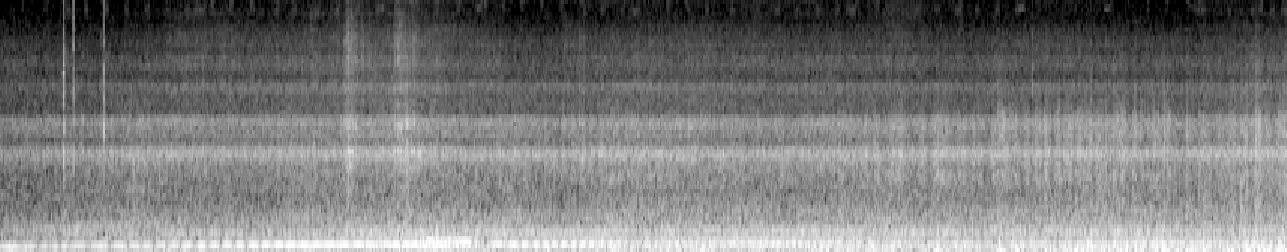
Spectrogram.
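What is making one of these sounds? An outboard motor hums steadily as a small boat moves along.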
